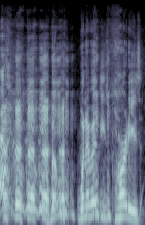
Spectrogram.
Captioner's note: everyone laughs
